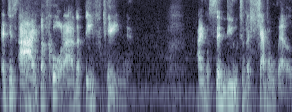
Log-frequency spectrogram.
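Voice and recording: In a put-on character voice with a menacing, theatrical tone, the speaker uses a low-to-middle pitch at a fairly slow pace, with long, frequent pauses.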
